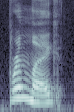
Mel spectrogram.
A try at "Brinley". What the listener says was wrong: The G is silent.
